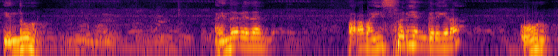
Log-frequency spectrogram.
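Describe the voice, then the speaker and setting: A male religious speaker gives a devotional discourse at a temple festival, telling scripture stories and often putting questions to his listeners. His voice sits high and is slow and warm, though the audio is poor.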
